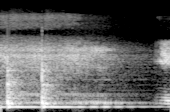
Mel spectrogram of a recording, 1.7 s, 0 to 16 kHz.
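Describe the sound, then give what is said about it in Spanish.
First tom on a drum kit struck twice in quick succession, a round, pitched boom that keeps ringing with a steady, sustained tone after the hits. “Por acá tenemos el tom 1, que es este tambor de acá.”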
